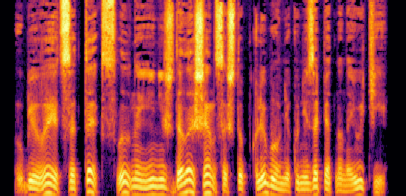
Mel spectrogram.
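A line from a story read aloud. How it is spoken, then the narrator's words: Giant grumbling. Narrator (Russian): Ворчал великан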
